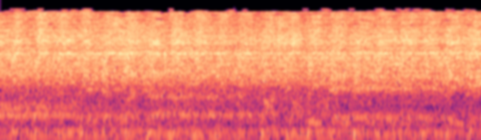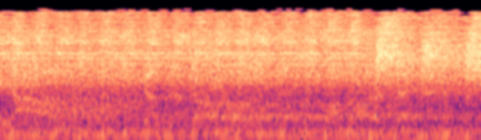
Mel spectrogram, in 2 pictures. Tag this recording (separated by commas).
Music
